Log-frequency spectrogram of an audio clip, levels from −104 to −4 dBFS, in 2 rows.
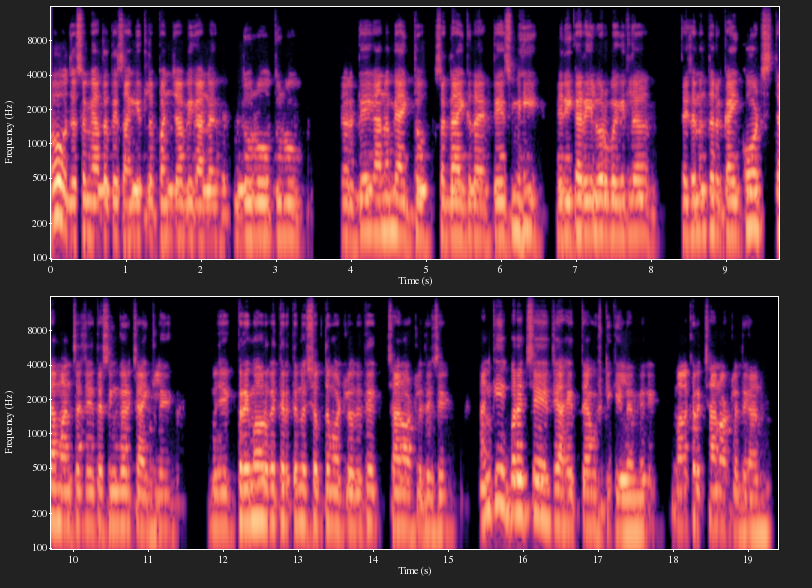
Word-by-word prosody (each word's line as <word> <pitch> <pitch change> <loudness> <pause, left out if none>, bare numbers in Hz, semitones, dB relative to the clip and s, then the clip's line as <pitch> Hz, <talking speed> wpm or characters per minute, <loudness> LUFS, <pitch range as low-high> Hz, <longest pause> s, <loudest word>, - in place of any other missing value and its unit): हो 225 - +8 0.2
जसं 150 +2 0
मी 160 - -1
आता 195 - +3
ते 155 - +1
सांगितलं 390 0 +1
पंजाबी 390 +2 0
गाणं. 395 +1 +3 0.4
'दुर 155 -4 +1 0.3
दुरू.' 155 0 -2 0.7
तर 150 -1 -2
ते 165 - +2
गाणं 165 -1 +1
मी 165 - +4
ऐकतो 145 -6 +1 0.2
सध्या 155 -1 +3
ऐकत 135 - -2
आहे. 145 0 0
तेच 155 0 +1
मी 175 +3 +1 0.5
एका 165 +1 +5
रीलवर 165 +1 +4
बघितलं. 160 +1 0 0.5
त्याच्यानंतर 160 +2 +1
काही 160 0 +3
कोट्स 185 0 +2
त्या 170 -1 +3
माणसाचे 155 0 -2
त्या - - +3
सिंगरचे 155 -1 -1
ऐकले. 145 0 -3 0.6
म्हणजे 150 +1 -4
प्रेमावर 170 +1 +5
काहीतरी 165 0 0
त्यानं 165 -1 +1
शब्द 165 0 0
म्हटले 150 0 -2
होते 150 -1 -3
ते 165 -1 0 0.2
छान 150 0 +2
वाटले 150 0 -2
त्याचे. 140 +1 -4 0.5
आणखी 235 +5 +1
बरेचसे 200 0 +4 0.2
जे 165 - -1
आहेत 155 +1 -3
त्या 150 - 0
गोष्टी 150 -2 -9
केल्या 130 +1 +4
मी. 135 0 -2 0.4
मला 155 0 -1
खरंच 160 0 -2
छान 155 -1 -1
वाटलं 145 0 -3
ते 145 - -3
गाणं. 135 0 -4
155 Hz, 175 wpm, -22 LUFS, 150-165 Hz, 0.7 s, हो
